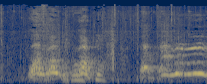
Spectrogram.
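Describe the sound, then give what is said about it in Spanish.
Dogs barking, yipping and whining excitedly at walkers and their dog passing through a village, in a few short, agitated bursts with no talk. “Esto nos pasa en cada pueblo al día que pasamos, porque al ver a Kenzie todos los perros se alteran.”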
